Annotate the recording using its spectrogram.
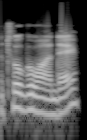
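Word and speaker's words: Atul Gawande: conference with um, I believe it was, uh, Aula Gawande. Am I am I pronouncing that right? Yeah. Atul Gwande.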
